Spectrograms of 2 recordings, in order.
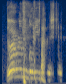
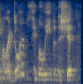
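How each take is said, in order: First: Higher, louder and fast; emphatic repeat. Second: Said in the usual way. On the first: Real, not acted. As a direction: fire the question back with emphasis.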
